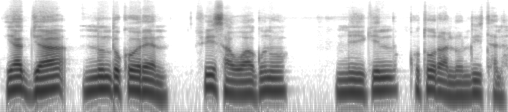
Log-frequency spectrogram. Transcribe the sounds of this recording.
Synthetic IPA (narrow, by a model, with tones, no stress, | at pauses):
ja˦k̚d͡ʒa˦nu˦nd̪u˦ko˦ɾa˨n | fi˦sa˨wa˨ɡu˦nu˦ | ni˨ɡi˦nku˦t̪u˦ɾa˨lo˨lːi˦t̪ʰa˨na˨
